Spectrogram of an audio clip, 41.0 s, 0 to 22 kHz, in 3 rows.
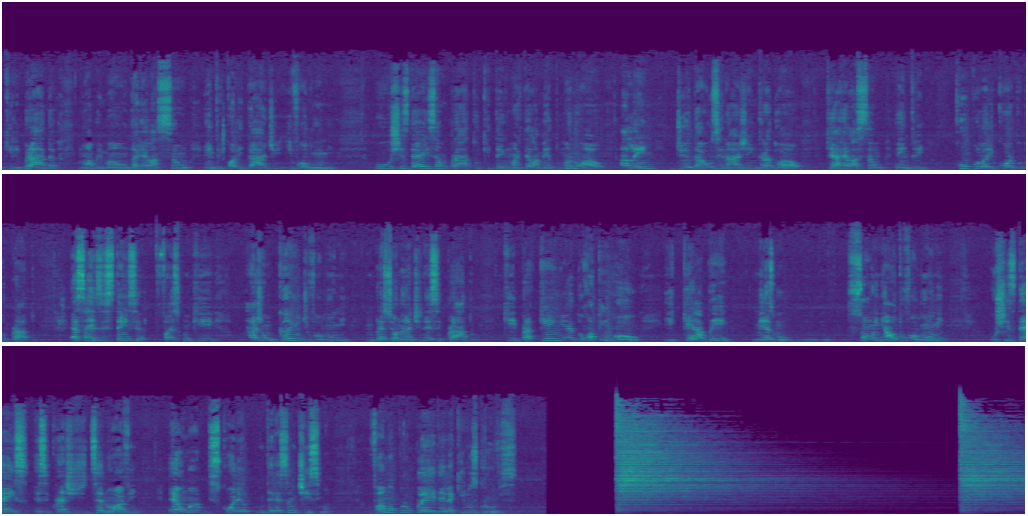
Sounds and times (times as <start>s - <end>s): Speech: 0.0s - 34.2s
Inside, small room: 0.0s - 40.9s.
